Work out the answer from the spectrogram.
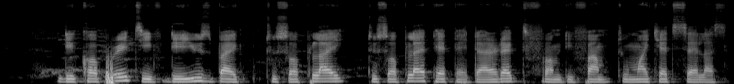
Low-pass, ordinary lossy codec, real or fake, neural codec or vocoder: none; none; fake; vocoder, 48 kHz, 128 mel bands, Vocos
